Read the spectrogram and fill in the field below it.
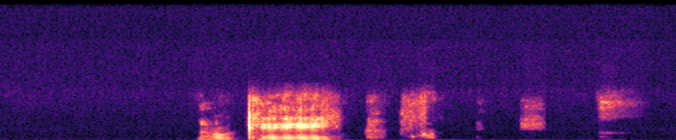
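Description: A man speaks briefly through an online call.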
